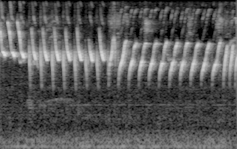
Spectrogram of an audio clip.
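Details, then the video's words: Canary in full voice singing a merlok-style song: a fast, bright trill of repeated downslurred notes, about three per second, slightly speeding up through the phrase, with a faint low hum beneath. "Kenari merlok gacor"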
